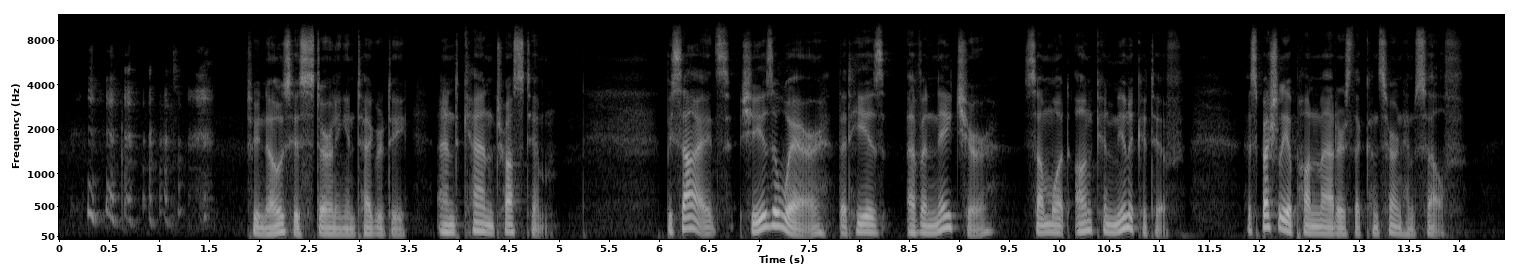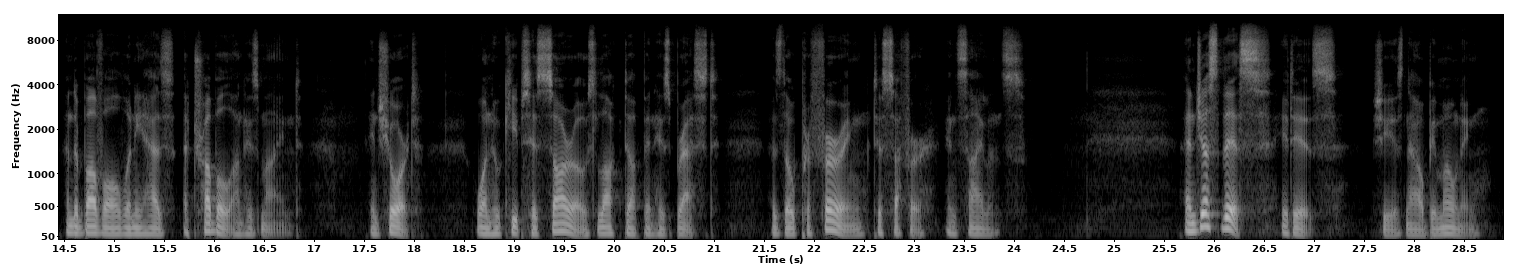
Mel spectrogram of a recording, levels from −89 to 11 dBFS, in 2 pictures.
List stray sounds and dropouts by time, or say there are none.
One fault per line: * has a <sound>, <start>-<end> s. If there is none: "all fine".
* has a laugh, 0.1-1.7 s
